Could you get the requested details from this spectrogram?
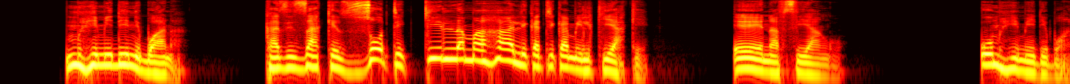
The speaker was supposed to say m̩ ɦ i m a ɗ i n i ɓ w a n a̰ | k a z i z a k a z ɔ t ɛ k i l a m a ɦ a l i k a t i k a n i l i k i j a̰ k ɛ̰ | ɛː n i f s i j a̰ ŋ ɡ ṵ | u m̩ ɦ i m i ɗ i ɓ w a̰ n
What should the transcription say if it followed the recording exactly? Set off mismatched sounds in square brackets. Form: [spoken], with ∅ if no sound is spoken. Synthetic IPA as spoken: m̩ ɦ i m [i] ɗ i n i ɓ w a n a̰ | k a z i z a k [ɛ] z ɔ t ɛ k i l a m a ɦ a l i k a t i k a [m] i l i k i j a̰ k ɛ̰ | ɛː n [a] f s i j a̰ ŋ ɡ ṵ | u m̩ ɦ i m i ɗ i ɓ w a̰ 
